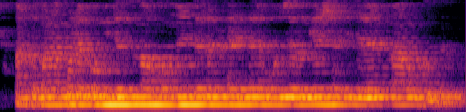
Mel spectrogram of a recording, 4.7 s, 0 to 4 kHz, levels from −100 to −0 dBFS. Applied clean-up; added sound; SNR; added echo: none; none; none; reverberation time 1.2 s.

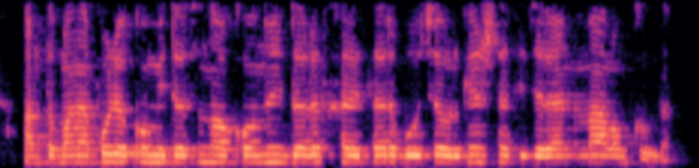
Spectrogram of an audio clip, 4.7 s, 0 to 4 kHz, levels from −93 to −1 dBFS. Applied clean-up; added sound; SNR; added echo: none; none; none; none.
